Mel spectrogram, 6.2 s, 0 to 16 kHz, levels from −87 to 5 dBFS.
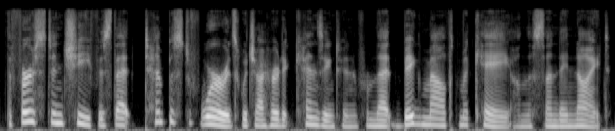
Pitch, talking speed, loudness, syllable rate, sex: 185 Hz, 205 wpm, -19 LUFS, 5.0 syllables/s, female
